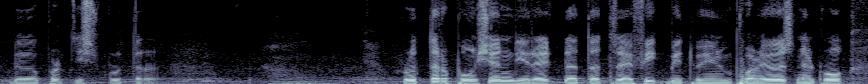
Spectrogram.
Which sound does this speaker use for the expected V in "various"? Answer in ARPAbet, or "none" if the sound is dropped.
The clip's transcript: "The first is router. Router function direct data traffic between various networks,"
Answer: P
